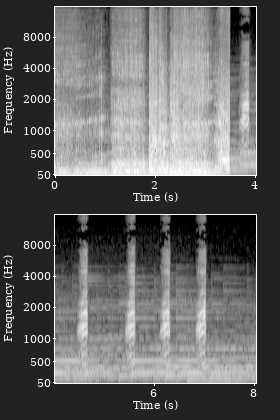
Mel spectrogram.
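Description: A tiger growling loudly in three long, rough stretches. It cuts off suddenly, followed by a mallard duck quacking five times, short calls a little under a second apart, over soft background music with held notes.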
